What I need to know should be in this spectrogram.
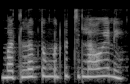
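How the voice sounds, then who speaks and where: On a muffled lo-fi phone call, a girlfriend in her young adult years chats intimately and casually with her partner, asking questions in a teasing way. Her voice is high and flat, at a normal speed, with no echo.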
